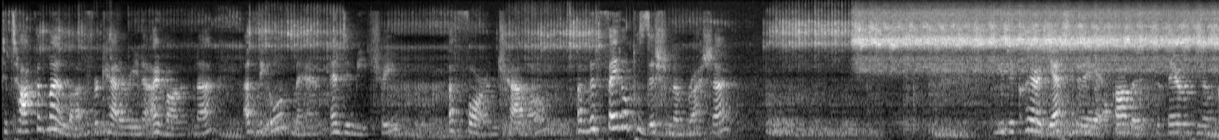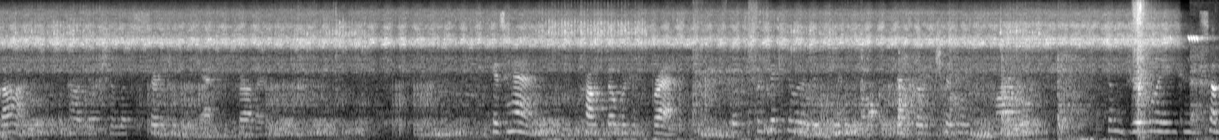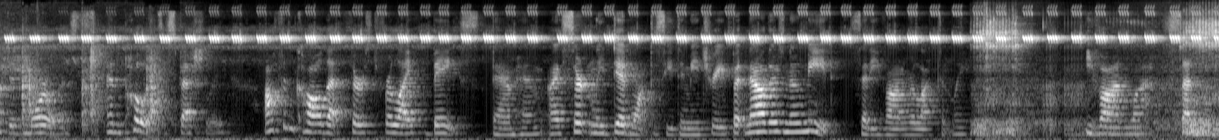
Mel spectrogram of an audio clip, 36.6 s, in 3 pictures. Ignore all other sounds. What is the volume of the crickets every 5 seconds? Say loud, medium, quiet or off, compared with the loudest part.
off, loud, loud, loud, loud, loud, loud, loud.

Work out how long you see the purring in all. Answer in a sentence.
You can hear the purring for 25 seconds altogether.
